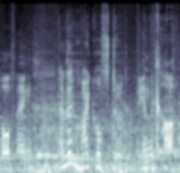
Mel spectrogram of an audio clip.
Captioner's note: laughs; in a soothing narrator voice; laughing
